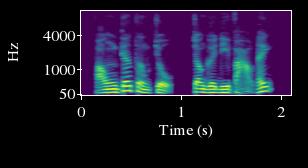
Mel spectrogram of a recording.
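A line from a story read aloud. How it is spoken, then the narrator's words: Angry. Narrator (Vietnamese): hộ vệ kia tức giận nói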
